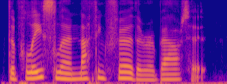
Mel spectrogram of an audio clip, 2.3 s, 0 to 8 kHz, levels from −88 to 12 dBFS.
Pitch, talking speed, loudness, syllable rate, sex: 195 Hz, 185 wpm, -18 LUFS, 6.8 syllables/s, female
